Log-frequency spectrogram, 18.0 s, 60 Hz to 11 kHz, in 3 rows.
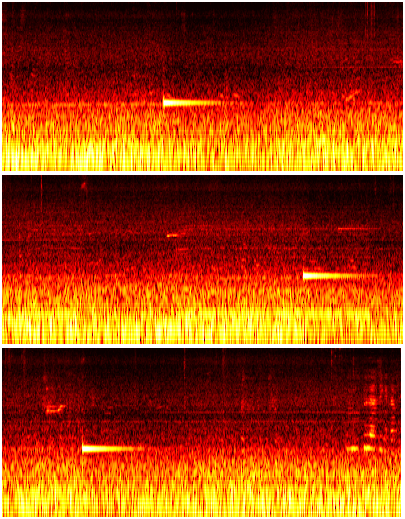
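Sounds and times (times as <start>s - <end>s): airplane cabin noise: 0.0s - 18.0s
short ringing tones: 2.4s - 3.4s, 10.5s - 11.6s, 13.2s - 14.3s.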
